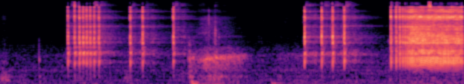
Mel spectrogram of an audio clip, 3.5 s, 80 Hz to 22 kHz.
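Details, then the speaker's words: Serviced PENN 114H (Senator) reel with a new reel seat: spool turns with crisp, even bursts of rapid ratchet clicks; normal reel clicker. "Let's hear the clicker. Oh yeah. That's great."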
